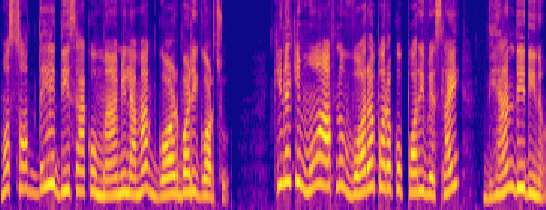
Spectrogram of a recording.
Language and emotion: Nepali, disgusted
